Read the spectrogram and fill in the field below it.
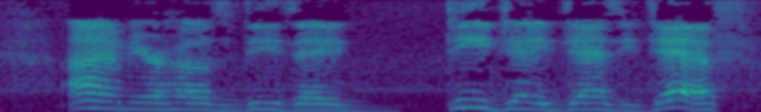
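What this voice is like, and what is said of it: Put-on radio DJ voice. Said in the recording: “radio voice”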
